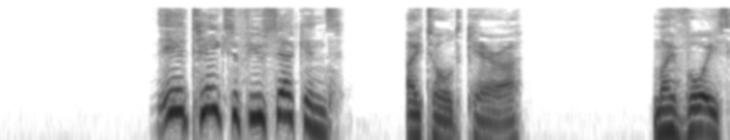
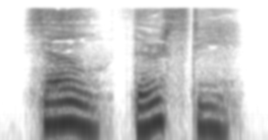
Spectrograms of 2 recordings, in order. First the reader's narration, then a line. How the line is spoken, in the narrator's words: she whispered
